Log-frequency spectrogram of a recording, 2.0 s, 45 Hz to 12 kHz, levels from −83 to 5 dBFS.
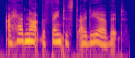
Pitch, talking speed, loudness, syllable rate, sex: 205 Hz, 235 wpm, -19 LUFS, 5.7 syllables/s, female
